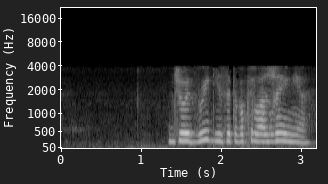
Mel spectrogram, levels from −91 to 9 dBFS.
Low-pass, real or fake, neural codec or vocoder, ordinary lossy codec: 7.2 kHz; fake; codec, 16 kHz, 1.1 kbps, Voila-Tokenizer; AAC, 16 kbps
